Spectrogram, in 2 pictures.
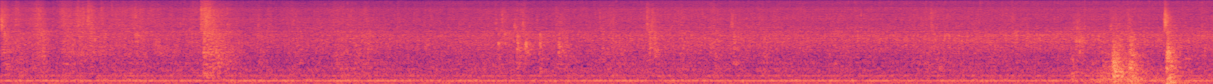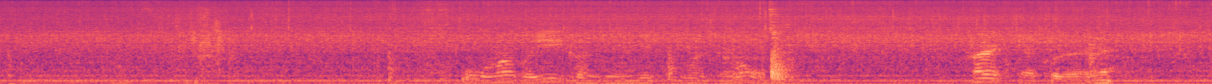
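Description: Meat sizzles and crackles steadily in a hot frying pan.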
